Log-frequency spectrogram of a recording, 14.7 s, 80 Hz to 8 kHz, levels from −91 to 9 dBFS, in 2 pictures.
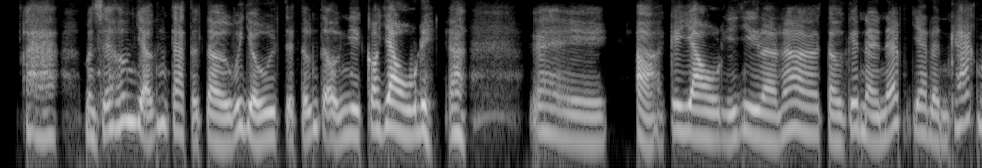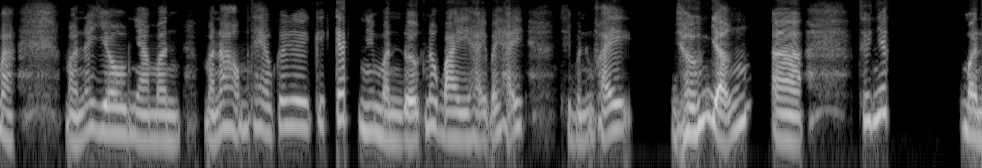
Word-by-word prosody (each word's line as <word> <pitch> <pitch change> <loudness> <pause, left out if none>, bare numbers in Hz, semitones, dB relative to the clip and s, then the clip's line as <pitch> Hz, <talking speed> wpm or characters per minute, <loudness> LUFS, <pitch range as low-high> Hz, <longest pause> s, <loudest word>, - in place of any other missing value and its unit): À, 210 -4 -3 0.2
mình 195 - -3
sẽ 220 - +1
hướng 280 +4 +3
dẫn 240 - +3
người 270 0 -1
ta 220 -2 -1
từ 165 - -5
từ, 160 -3 +3
ví 230 - +3
dụ 180 -2 +5
t - - -4
tưởng 190 +7 0
tượng 180 - +1
như 200 0 +4
có 235 - +3
dâu 220 -6 +8
đi, 225 - +7
a, 210 0 +1 0.5
cái, 175 -7 -3 0.2
ờ, 150 - +3
cái 225 - +2
dâu 190 -4 +4
dĩ 180 0 -1
nhiên 205 -1 +2
là 175 -2 +1
nó 220 0 0
từ 170 -2 -1
cái 235 - +1
nề 180 -6 0
nếp 205 +10 0
gia 220 -2 -2
đình 175 -4 -3
khác 270 - -2
mà, 260 - -3 0.4
mà - - -3
nó 180 - -4
vô 210 -2 +1
nhà 180 -4 -3
mình 175 -1 -2 0.2
mà - - -3
nó 180 - -2
hổng 245 -1 -4
theo 240 -4 -6
cái 250 +1 -1
cái 260 - -8
cách 310 0 0
như 225 -3 -2
mình 180 -4 -2
được, 170 - +3
nó 255 - -1
bầy 185 -4 0
hầy, 175 -1 -6
bẩy 195 - -4
hẩy, 240 - -4 0.3
thì - - -12
mình 170 0 -5
cũng - - -8
phải 235 +2 -1 0.4
hướng 245 +9 +4
dẫn. 260 - +6 0.2
À, 175 -2 +3 0.4
thứ 290 - 0
nhất 340 +5 +2 0.5
mình, 200 -5 +2
210 Hz, 265 wpm, -22 LUFS, 180-235 Hz, 0.5 s, dâu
